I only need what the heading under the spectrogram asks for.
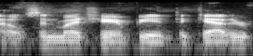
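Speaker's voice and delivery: ordinary delivery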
